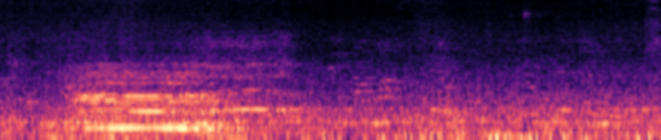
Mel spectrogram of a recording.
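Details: A very large cow, said to stand taller than a person, gives a low, drawn-out moo of about a second with rich harmonics, then crowd chatter and background murmur take over.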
